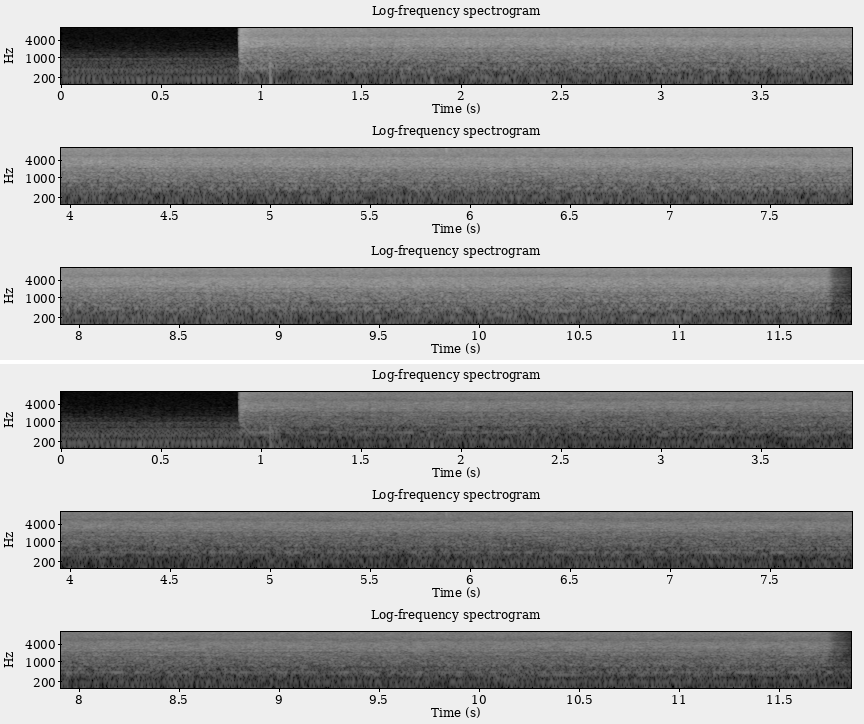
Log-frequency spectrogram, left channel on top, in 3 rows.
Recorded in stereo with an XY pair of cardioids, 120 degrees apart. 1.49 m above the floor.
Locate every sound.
0.9 s frying: 45° left, 0.7 m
